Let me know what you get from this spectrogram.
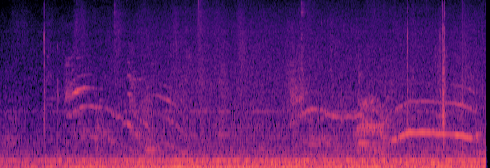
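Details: Domestic Shorthair cat at an adoption shelter, giving several soft rising-falling meows over a steady low hum, with faint clicks in the background.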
